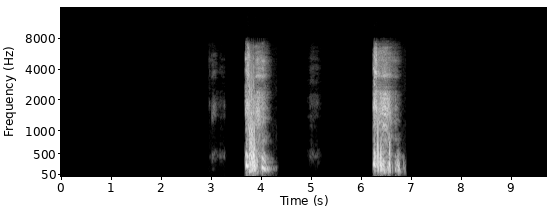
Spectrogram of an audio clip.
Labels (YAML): expert_labels:
- quality: poor
  cough_type: unknown
  dyspnea: false
  wheezing: false
  stridor: false
  choking: false
  congestion: false
  nothing: true
  diagnosis: healthy cough
  severity: unknown
age: 42
gender: male
respiratory_condition: false
fever_muscle_pain: false
status: COVID-19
